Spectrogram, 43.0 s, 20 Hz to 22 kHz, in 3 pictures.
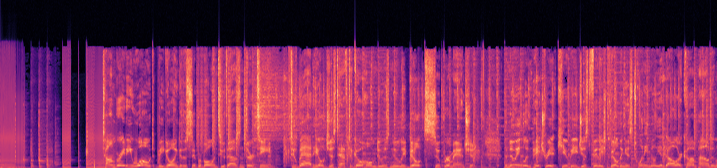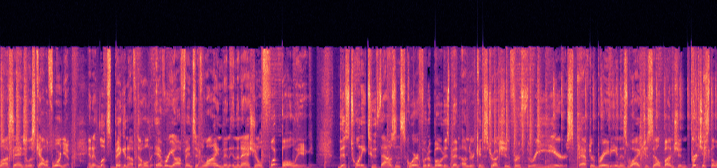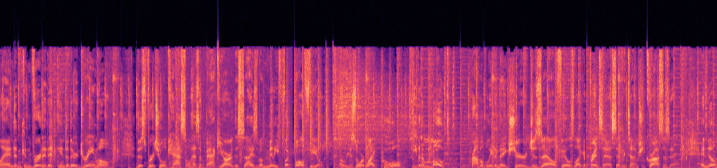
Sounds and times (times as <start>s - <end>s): Music: 0.0s - 43.0s
Speech: 2.0s - 43.0s.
